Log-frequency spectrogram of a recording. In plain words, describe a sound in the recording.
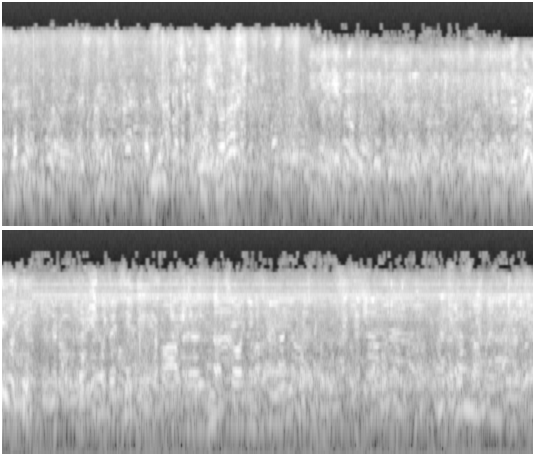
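Several elderly men talk with each other close by outdoors.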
